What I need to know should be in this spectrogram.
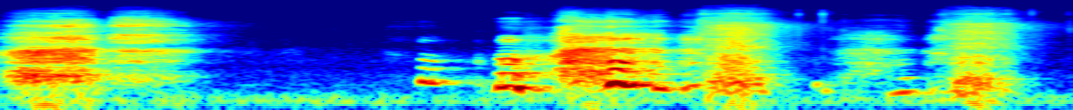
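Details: Person deliberately trying to hold back sneezes (sneeze edging): sharp gasping in-breaths and forceful nasal bursts as the sneeze builds and breaks, with a few catches before release.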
